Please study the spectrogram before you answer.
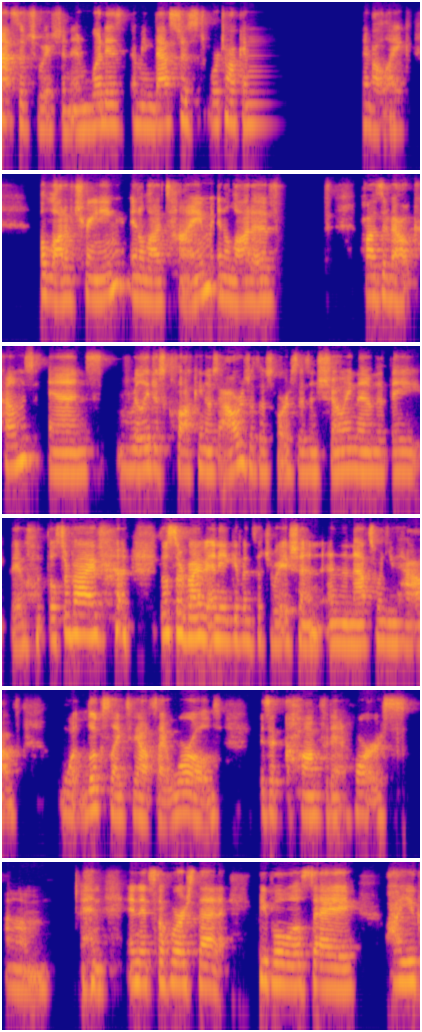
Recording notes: This episode was recorded from a video conversation, so you'll have to forgive the fact that it sounds like I'm in a tin can. It wasn't originally intended for podcast listening.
